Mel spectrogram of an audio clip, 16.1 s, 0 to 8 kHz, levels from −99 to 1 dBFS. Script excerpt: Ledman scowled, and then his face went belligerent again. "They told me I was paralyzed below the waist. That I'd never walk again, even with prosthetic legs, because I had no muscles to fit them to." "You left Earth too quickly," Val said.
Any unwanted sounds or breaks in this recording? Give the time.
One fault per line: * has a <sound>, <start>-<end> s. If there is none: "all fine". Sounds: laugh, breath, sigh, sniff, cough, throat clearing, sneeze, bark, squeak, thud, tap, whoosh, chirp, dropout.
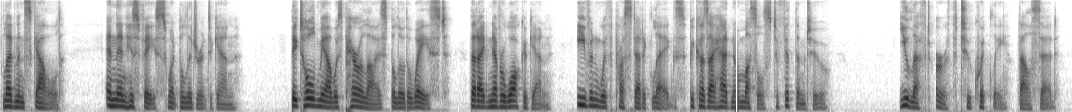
* has a dropout, 11.0-11.1 s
